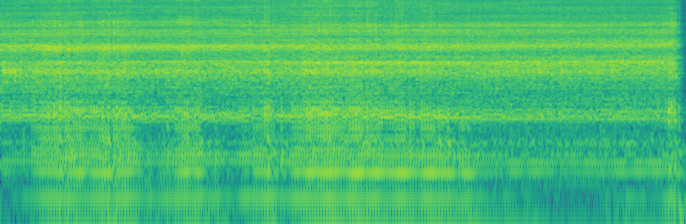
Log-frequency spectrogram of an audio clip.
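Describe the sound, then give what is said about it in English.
A small power saw cuts through a gourd along a pencil line with gentle pressure, a loud, continuous motorized buzz and whine that wavers slightly in pitch and intensity, with no voices throughout. “Now you don't want to be pushing your saw when you're cutting.”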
